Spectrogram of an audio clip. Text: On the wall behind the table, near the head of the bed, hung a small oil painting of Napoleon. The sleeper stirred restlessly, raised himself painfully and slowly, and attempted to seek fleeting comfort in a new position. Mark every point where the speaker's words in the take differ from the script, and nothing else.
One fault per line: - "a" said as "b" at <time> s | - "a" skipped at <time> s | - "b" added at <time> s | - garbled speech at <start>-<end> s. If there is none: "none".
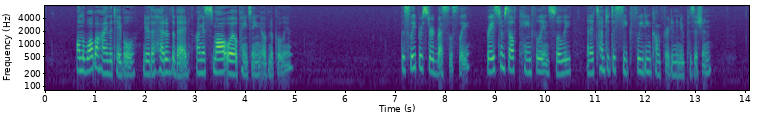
none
